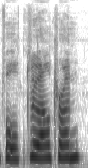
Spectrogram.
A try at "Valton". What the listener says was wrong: Because it's Valton. There's no R.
